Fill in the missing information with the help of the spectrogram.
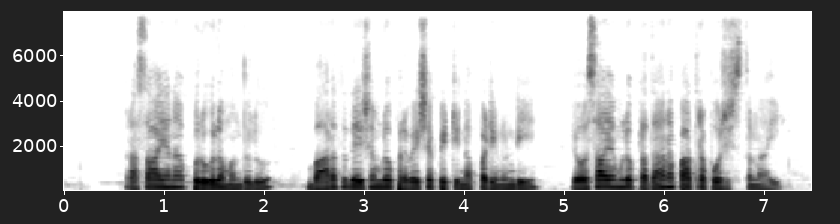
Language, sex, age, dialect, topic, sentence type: Telugu, male, 25-30, Central/Coastal, agriculture, statement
